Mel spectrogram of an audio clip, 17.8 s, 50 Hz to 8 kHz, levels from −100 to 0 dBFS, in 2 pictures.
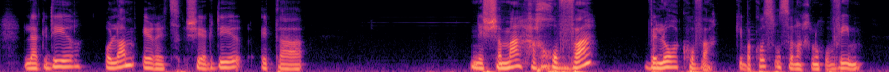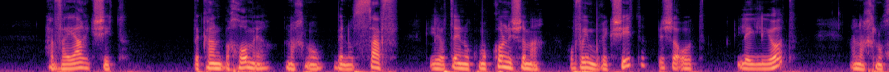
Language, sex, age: Hebrew, female, 60-79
